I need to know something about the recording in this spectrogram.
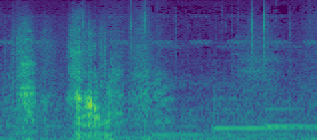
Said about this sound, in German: Ah, ein Hund. Und der tut wirklich nichts.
